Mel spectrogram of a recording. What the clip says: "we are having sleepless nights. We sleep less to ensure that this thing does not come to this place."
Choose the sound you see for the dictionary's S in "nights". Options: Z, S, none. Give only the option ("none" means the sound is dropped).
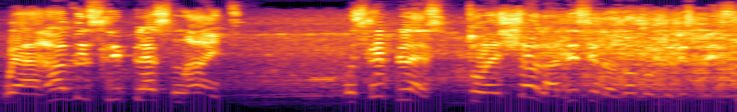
none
